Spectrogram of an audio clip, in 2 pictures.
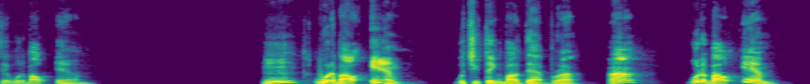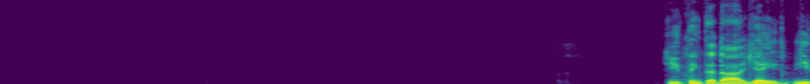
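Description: A man speaks with animation close to a microphone, in short bursts with pauses.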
